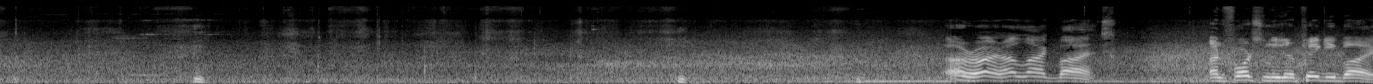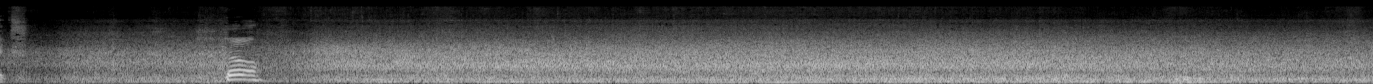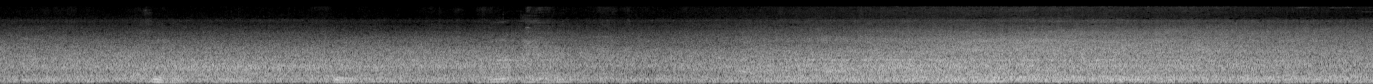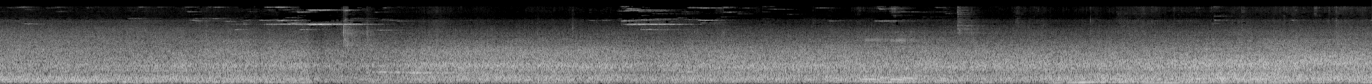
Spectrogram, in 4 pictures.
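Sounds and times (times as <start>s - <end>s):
traffic on wet road: 0.0s - 54.9s.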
